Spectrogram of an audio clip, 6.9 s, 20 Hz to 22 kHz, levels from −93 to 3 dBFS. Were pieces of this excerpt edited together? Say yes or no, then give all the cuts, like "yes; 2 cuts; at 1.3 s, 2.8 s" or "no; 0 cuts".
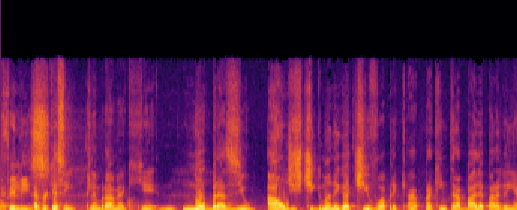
yes; 2 cuts; at 1.2 s, 3.8 s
